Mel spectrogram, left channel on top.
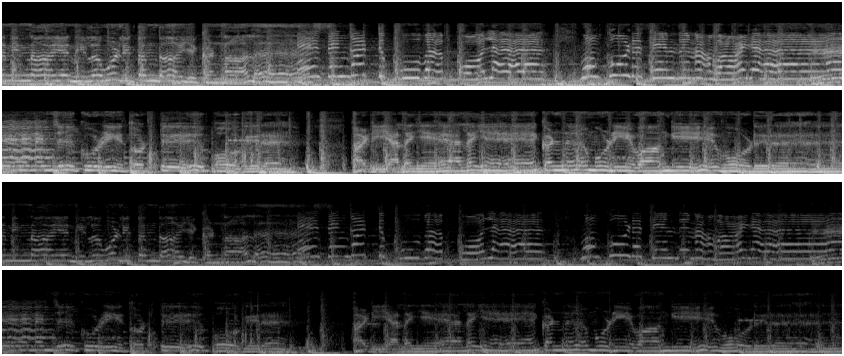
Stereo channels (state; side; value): quieter; right; 16.9 dB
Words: நின்னாய நில ஒளி தந்தாய கண்ணால. செங்காட்டு பூவ போல உன் கூட சேர்ந்து நான் வாழ. நெஞ்சு குழி தொட்டு போகிற அடி அலையே அலையே கண்ணு மொழி வாங்கி ஓடுற.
